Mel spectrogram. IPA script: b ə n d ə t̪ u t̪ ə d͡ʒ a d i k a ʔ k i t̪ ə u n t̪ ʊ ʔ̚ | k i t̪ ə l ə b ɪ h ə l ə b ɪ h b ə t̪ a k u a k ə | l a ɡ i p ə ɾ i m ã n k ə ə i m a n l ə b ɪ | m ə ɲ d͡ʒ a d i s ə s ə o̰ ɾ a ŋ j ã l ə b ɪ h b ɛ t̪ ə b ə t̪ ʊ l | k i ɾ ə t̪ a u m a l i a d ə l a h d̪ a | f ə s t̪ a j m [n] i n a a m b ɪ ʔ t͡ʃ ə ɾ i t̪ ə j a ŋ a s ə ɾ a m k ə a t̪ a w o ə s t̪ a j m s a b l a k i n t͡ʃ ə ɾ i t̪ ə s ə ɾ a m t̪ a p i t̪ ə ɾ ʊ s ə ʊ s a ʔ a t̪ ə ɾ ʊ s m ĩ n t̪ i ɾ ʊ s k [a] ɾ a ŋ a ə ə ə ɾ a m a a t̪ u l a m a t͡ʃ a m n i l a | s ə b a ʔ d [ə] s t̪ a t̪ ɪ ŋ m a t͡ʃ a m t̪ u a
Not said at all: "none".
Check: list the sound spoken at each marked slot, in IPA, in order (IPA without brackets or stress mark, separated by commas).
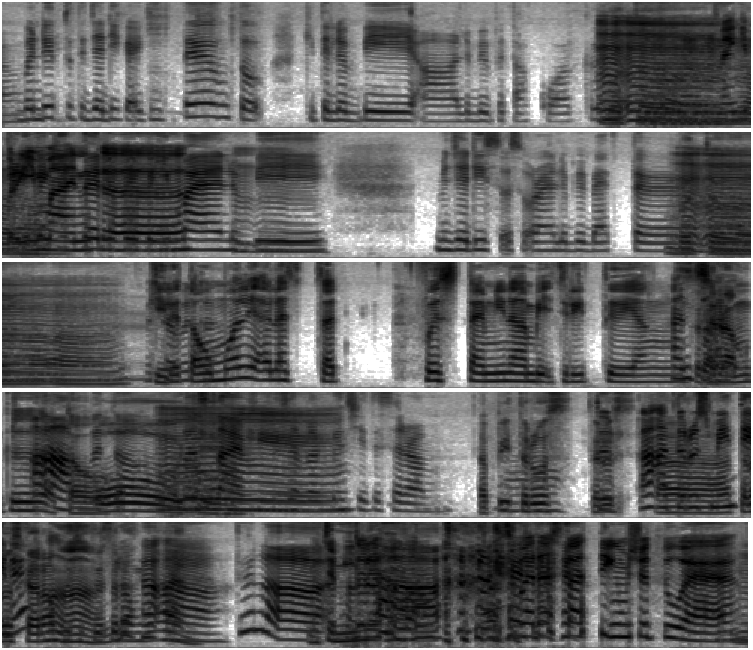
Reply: n, a, a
